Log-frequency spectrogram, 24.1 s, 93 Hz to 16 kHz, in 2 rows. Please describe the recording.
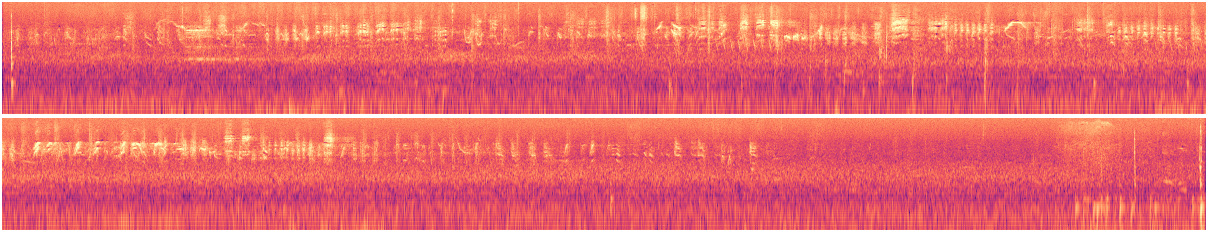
This is a rare bird, his Latin name is acrocephalus shoenobaenus, which lives near the water for example lake or river. It was recorded in Kielce in Poland with Zoom H2N (XY).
